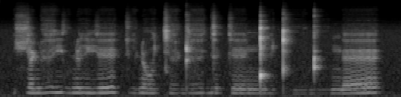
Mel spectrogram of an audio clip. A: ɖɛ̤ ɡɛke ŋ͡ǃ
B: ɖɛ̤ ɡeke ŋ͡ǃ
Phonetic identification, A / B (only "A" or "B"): B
